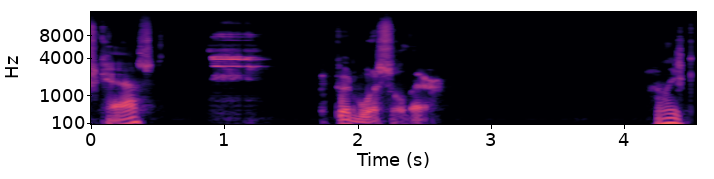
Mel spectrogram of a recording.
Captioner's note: whistle blows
